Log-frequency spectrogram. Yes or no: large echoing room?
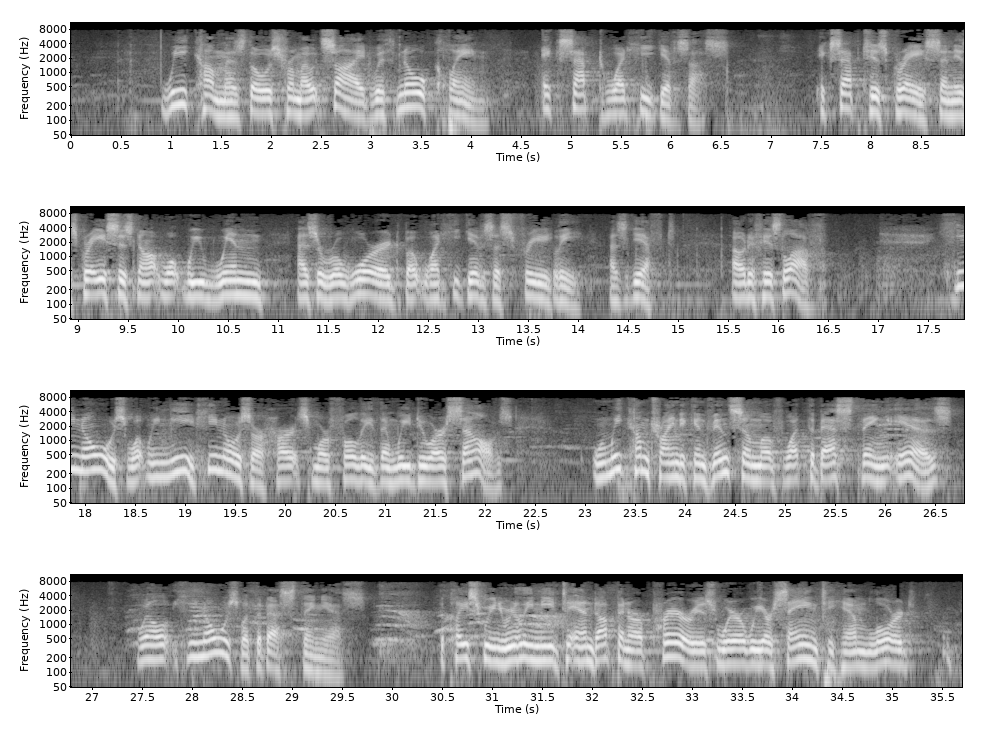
yes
